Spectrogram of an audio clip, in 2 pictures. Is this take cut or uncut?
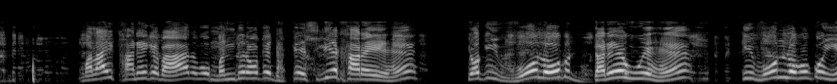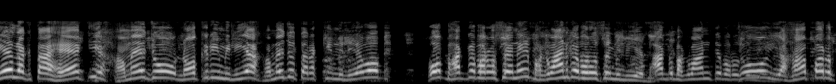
cut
